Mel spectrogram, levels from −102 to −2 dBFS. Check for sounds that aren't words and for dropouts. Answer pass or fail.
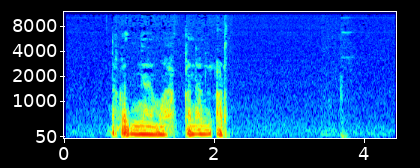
pass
